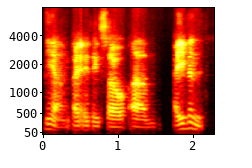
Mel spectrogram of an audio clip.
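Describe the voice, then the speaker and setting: A man's voice: low-pitched, normal speed, dull audio. A man co-hosting a podcast, thinking aloud with hesitant restarts. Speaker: podcast co-host. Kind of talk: casual sports chat.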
